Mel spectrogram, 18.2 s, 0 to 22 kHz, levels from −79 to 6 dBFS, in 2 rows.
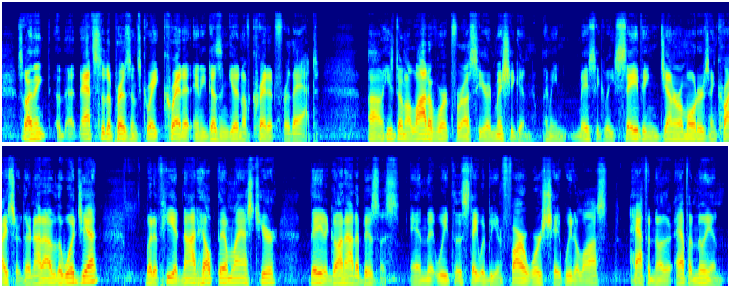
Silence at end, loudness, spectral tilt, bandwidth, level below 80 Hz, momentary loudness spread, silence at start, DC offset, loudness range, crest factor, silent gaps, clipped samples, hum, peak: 0.1 s; -20 LUFS; -4.5 dB/octave; 15.5 kHz; -54 dBFS; 10 LU; 0 s; under 0.1%; 3 LU; 20 dB; none; under 0.1%; none; 0 dBFS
